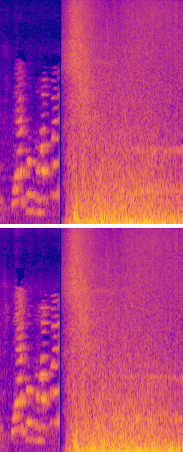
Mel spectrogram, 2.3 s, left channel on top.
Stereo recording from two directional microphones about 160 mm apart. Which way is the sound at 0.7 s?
Centre (ahead or behind).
